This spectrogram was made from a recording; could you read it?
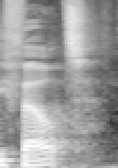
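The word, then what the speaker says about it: Feldt: She is Casey Felt, and that's F-E-L-D-T. The D is silent. It's a German name. – Casey is C-A-S-E-Y.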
